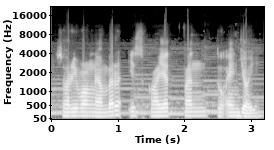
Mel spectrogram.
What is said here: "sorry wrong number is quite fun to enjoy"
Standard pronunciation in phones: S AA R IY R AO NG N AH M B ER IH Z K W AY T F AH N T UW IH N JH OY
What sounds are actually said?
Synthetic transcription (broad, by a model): S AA R IY W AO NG N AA M B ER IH S K W AY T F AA N T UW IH N JH OY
